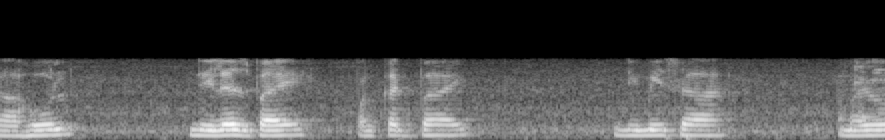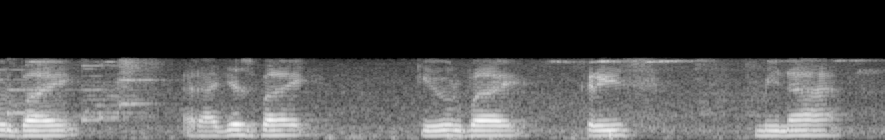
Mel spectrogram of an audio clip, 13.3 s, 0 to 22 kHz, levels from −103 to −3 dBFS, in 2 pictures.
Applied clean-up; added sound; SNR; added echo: none; none; none; none.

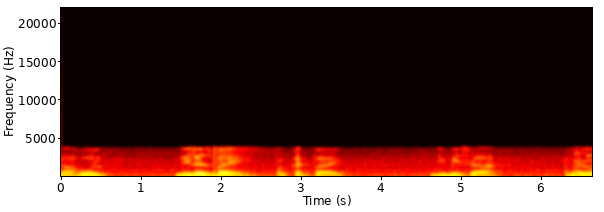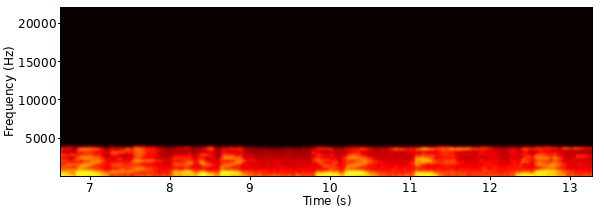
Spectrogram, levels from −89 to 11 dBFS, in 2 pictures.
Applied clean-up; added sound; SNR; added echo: none; Snare drum; 10 dB; none.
